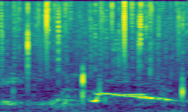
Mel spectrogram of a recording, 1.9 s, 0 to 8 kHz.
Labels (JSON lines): {"label": "biophony", "recorder": "SoundTrap 300"}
